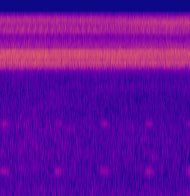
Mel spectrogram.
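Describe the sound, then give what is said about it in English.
A dense nighttime chorus of insects and frogs in a tropical rainforest at a remote campsite in Borneo, heard after the camp generator is turned off: a constant high, shrill droning wall of sound, with faint, evenly spaced tonal frog calls repeating underneath. No voices. “And then suddenly the sort of cacophony of the tropical forest at night hits you.”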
